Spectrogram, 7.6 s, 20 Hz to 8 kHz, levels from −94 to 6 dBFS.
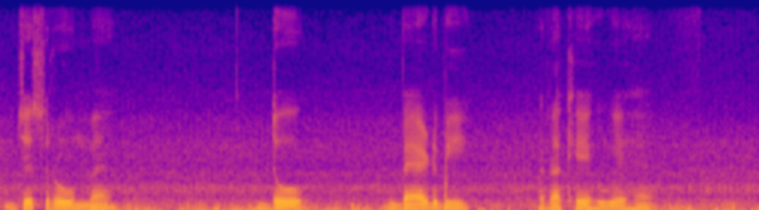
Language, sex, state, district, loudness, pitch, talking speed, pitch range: Hindi, male, Madhya Pradesh, Katni, -17 LUFS, 120 Hz, 70 wpm, 115-130 Hz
